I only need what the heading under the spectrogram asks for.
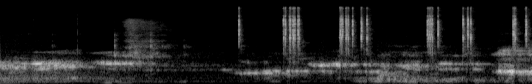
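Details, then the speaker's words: Car 4-pin relay bench test, coil pins 85 and 86 fed positive, negative supply applied, microphone held close: quiet pause then sharp clean clicks at irregular spacing as contacts switch; relay working normally. "तो जैसे ही हम लोग negative supply देंगे तो अभी relay का sound भी आता है क्लिक सा, वो भी आप सुनिएगा।"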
